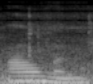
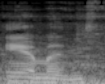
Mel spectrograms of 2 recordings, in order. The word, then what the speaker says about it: almond: you pronounce it well two ways depending on who I'm talking to if it's a local I say Ammon and if it's somebody else I say almond how do you pronounce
